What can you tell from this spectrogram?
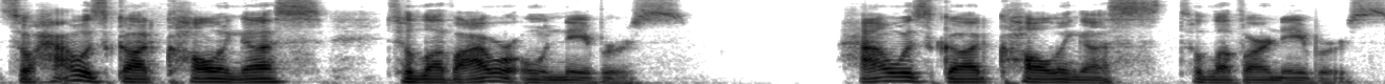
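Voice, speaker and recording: A man with a Canadian accent talks at a fairly slow pace in a plain, everyday voice, pitched fairly low with ordinary pitch variation. His loudness swings widely, and the background is quiet. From Canada, Toronto. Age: adult, father. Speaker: pastor and filmmaker. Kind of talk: casual interview.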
